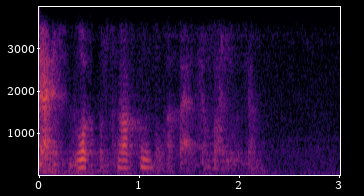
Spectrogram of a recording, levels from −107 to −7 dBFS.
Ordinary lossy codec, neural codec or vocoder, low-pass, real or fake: Opus, 32 kbps; codec, 16 kHz in and 24 kHz out, 0.6 kbps, FocalCodec, streaming, 4096 codes; 3.6 kHz; fake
